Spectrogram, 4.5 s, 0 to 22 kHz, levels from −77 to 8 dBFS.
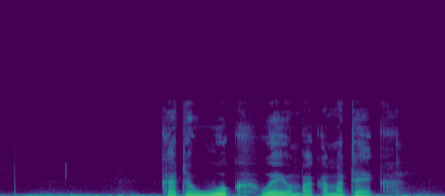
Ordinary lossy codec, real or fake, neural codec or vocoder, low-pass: MP3, 96 kbps; real; none; 10.8 kHz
